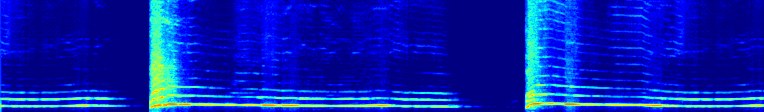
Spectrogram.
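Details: Puppy crying in long, steady, howl-like whines, each opening with a sharp broken onset then holding a level tone with stacked harmonics for about three seconds, repeated after short silences; nothing else audible.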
